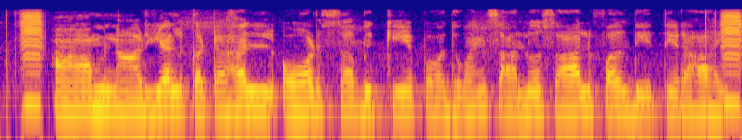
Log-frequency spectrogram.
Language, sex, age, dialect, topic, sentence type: Magahi, male, 18-24, Western, agriculture, statement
